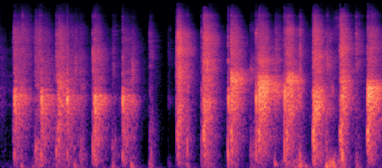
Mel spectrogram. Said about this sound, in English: a wee round of applause for all of us. I think.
